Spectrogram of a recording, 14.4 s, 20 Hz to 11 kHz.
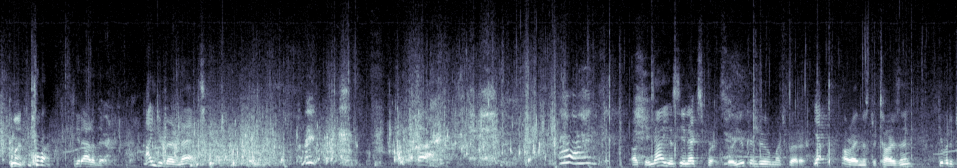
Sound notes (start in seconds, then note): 5.3 girl panting; 6.6 water splashing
